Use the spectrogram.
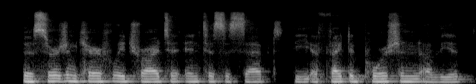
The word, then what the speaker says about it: intussuscept: Yeah, so the only pronunciation is intussuscept.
